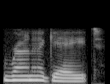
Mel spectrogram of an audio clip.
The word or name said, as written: runagate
